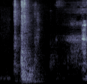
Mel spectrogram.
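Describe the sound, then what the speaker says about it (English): A door is pushed shut with one solid, close thump, followed by quieter room noise as it settles. "Let me shut this door"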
